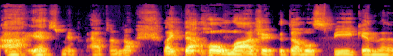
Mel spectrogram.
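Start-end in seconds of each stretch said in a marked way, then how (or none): 0.1-1.4 put-on high, silly, daft English accent. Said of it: "try to do as many of those accents".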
